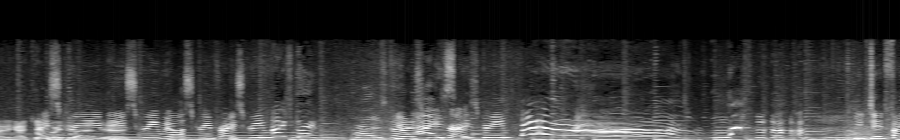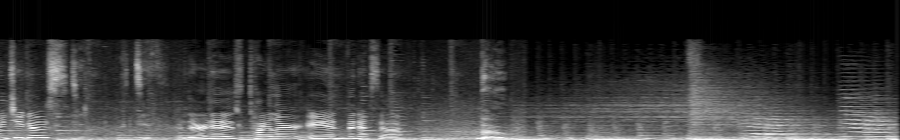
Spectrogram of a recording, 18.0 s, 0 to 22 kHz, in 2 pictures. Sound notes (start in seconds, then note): 5.2 children playfully screaming; 15.1 dramatic music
